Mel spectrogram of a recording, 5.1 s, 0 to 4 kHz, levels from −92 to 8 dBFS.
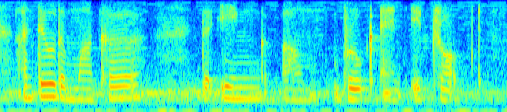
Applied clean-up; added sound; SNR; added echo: none; none; none; none.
